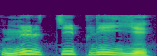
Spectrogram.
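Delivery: multiplier broken into slow, drawn-out syllables; slow dictation. Shown as a demonstration. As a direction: stretch every syllable of multiplier. Teacher presents word to spell.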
